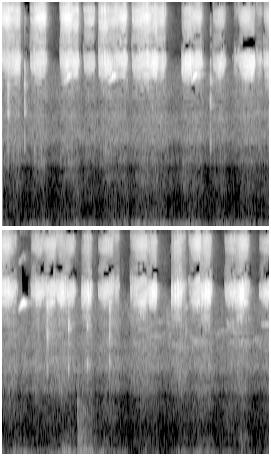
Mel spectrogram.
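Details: Black redstarts nesting in a small nook under the roof above a regularly used front door, a pair raising five newly hatched chicks; very high, thin, squeaky notes repeated rapidly, about three per second, in an unbroken run.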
